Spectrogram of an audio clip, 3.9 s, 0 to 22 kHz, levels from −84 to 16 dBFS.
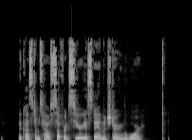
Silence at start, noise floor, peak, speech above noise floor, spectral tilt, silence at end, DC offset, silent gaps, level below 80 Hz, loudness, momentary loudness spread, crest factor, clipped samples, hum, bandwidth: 0.4 s; -55 dBFS; 0 dBFS; 38 dB; -2.5 dB/octave; 0.6 s; under 0.1%; none; -60 dBFS; -15 LUFS; 17 LU; 18 dB; under 0.1%; none; 16.5 kHz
